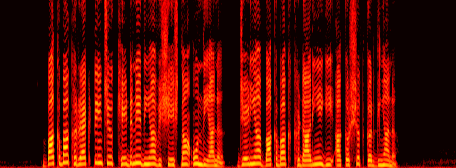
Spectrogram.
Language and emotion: Dogri, neutral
